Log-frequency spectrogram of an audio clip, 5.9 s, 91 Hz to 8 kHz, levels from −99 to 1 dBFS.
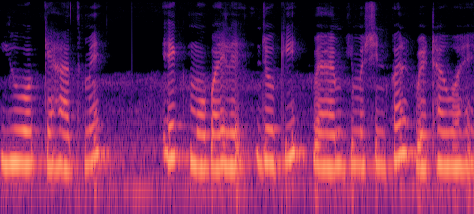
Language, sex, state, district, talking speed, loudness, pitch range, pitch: Hindi, male, Bihar, Darbhanga, 160 wpm, -29 LUFS, 250-280 Hz, 260 Hz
